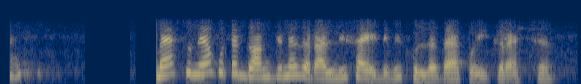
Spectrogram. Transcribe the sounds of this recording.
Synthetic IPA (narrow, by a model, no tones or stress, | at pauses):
ɦɛ̃ | mɛ̃ːsʊnejãːkʊʈeɡãnd̪inəɡəɾaːlːiːsaːiɖʋiːkʰʊlət̪ɛːkoːḭːkəɾɛ̰t͡ʃʰə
